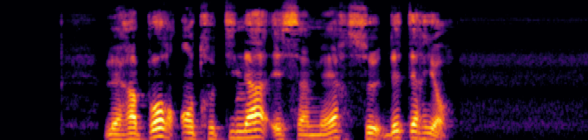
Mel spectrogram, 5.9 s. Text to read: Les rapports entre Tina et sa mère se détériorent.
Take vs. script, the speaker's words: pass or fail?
pass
